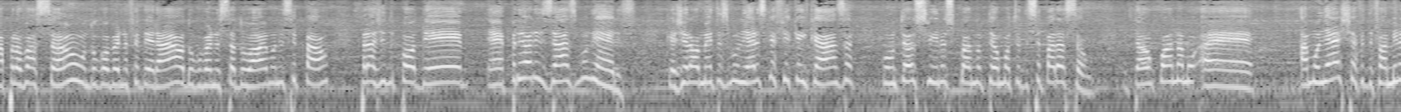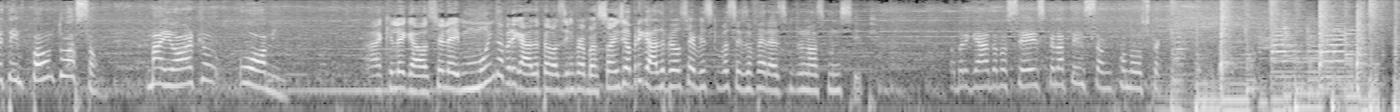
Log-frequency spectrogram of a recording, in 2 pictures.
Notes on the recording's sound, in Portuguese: Nesse episódio especial a gravação do podcast foi fora dos portões da escola. O evento Ação Cidadania foi realizado pela FIEMS e TV MORENA com apoio da Prefeitura de Porto Murtinho.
